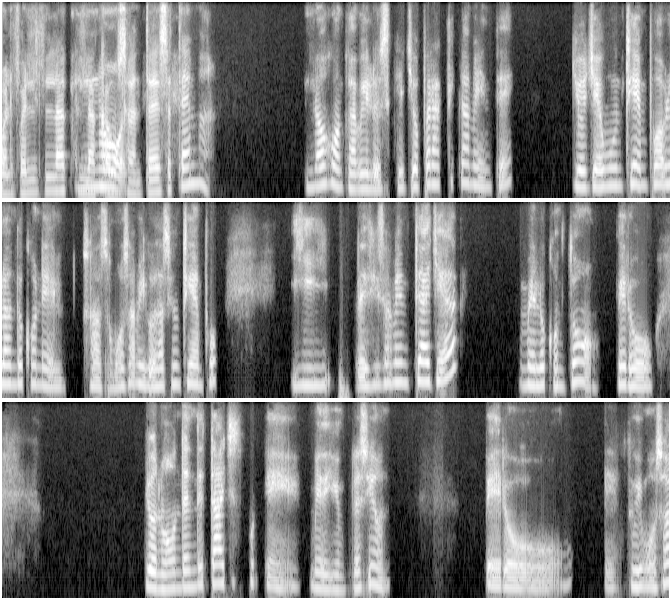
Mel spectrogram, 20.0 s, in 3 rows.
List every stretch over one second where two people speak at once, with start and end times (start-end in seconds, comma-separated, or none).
none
